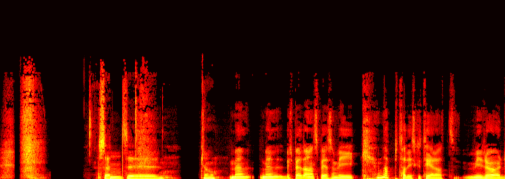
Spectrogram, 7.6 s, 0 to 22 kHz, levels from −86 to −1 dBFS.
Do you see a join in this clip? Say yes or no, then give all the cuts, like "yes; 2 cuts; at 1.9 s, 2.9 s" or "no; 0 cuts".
yes; 2 cuts; at 3.8 s, 4.3 s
